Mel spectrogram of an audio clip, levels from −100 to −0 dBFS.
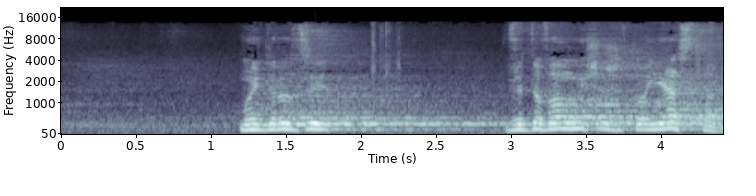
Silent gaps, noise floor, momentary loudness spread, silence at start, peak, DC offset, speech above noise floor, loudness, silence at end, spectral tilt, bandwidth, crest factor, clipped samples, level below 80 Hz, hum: none; -43 dBFS; 14 LU; 1.2 s; 0 dBFS; under 0.1%; 29 dB; -16 LUFS; 0 s; -6.5 dB/octave; 13.5 kHz; 16 dB; under 0.1%; -56 dBFS; none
